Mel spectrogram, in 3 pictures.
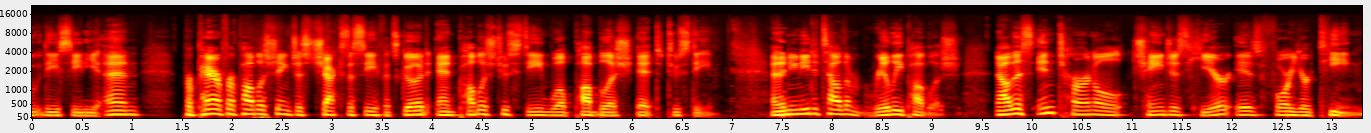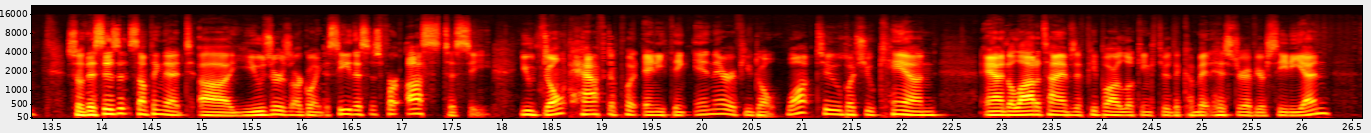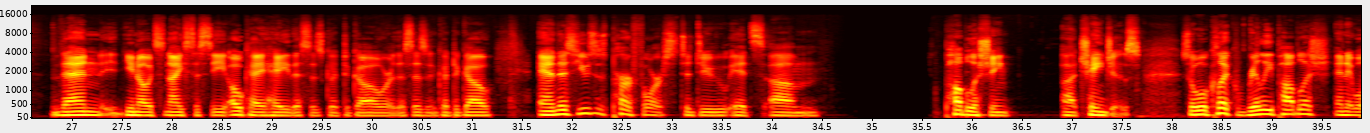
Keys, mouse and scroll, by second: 2.7 click, 9.6 click, 38.8 click.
